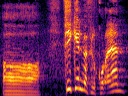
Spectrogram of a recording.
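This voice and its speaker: A middle-aged man with an Egyptian Arabic accent teaching tajweed, explaining rules and then stretching out example words slowly. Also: fairly high pitch, wildly swooping pitch, a little hiss or hum. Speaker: Quran recitation teacher. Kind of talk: tajweed lesson with recited examples.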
